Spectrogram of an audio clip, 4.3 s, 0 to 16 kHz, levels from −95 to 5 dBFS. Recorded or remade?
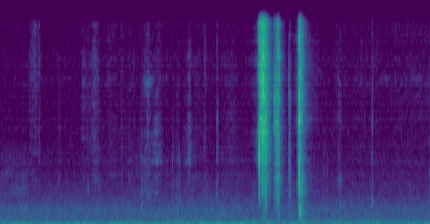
remade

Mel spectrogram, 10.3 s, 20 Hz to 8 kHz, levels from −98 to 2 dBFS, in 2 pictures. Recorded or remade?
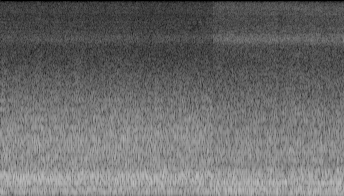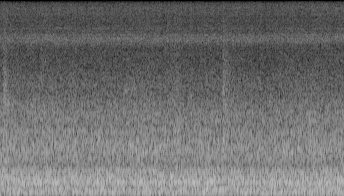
recorded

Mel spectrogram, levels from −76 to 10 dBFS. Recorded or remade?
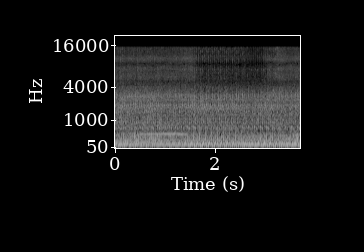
recorded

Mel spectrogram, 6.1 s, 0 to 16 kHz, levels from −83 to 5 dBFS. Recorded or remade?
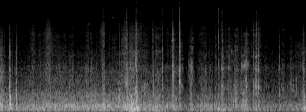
remade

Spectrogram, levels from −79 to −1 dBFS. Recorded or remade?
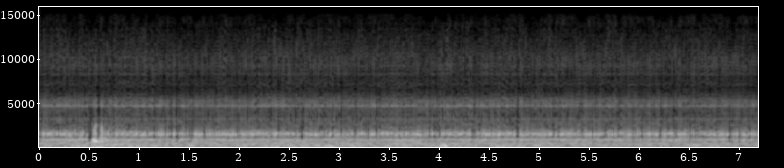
remade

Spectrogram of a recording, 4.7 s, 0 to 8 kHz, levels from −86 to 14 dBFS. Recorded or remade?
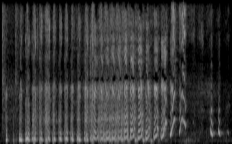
recorded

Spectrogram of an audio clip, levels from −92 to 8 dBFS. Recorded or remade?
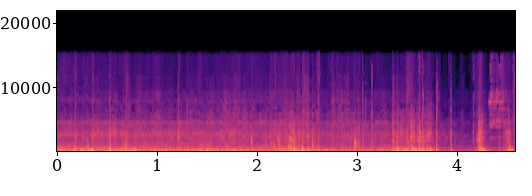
remade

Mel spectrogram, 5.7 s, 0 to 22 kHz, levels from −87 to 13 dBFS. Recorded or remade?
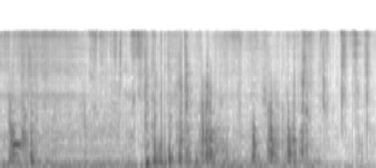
remade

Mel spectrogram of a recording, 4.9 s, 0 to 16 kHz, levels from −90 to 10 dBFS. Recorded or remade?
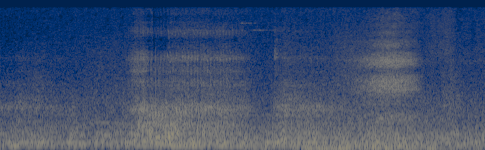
recorded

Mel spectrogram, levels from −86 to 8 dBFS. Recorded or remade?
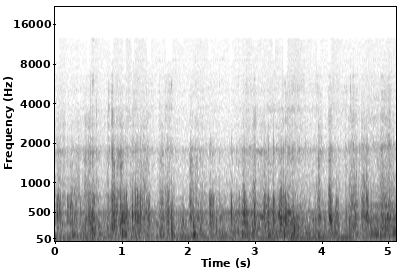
remade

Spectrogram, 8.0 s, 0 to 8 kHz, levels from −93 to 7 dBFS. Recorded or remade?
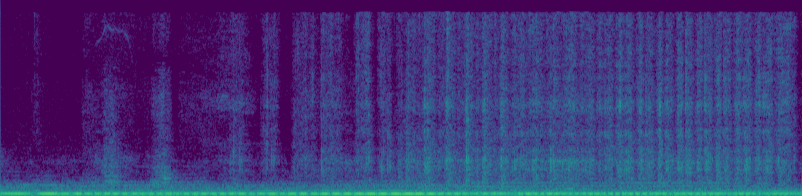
recorded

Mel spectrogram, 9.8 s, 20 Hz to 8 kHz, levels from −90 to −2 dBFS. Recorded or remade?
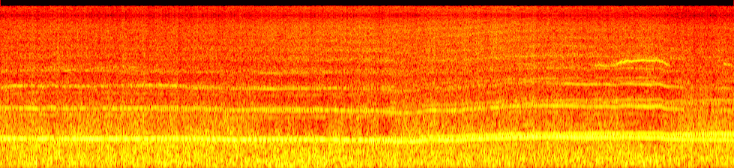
recorded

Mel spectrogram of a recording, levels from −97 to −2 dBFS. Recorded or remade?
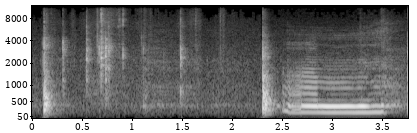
recorded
